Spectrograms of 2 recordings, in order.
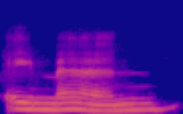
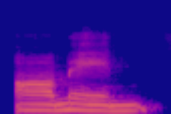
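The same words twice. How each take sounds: First: It is not said like ah-mein. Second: It is said like ah-mein. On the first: The speaker calls it wrong. "or Amen" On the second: The speaker calls it right. "It's Amen. It's kind of like A H M E I N"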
